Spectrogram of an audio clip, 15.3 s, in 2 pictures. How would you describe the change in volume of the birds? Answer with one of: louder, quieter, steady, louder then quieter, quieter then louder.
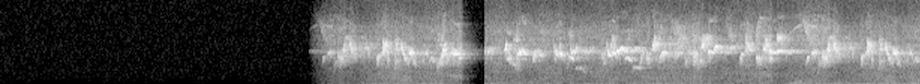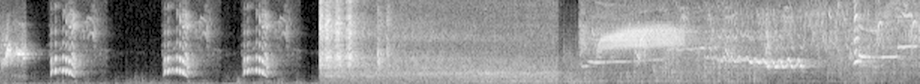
steady.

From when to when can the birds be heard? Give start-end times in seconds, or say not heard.
2.6-15.2.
